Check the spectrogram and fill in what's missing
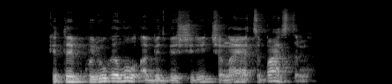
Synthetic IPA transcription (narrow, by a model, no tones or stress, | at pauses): kʲɪt̪ɐɪp̚kʊɾʲuːɡɐlˠuːʔɐbʲɪt̪ʲbʲɪʃʲɾʲiːt͡ʃʲɛnɐɪɐt̪ʲsʲɪbɑːsʲt̪ɐmʲɪ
